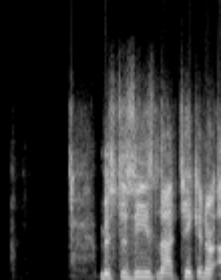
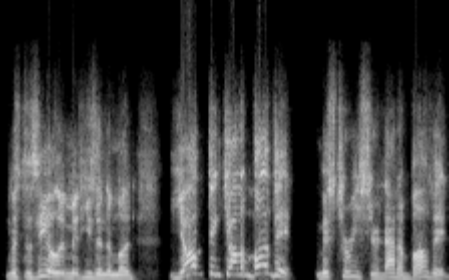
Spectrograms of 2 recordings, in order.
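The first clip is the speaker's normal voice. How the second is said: ordinary delivery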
